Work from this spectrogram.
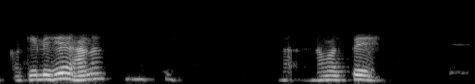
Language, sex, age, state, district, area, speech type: Hindi, female, 60+, Uttar Pradesh, Hardoi, rural, conversation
